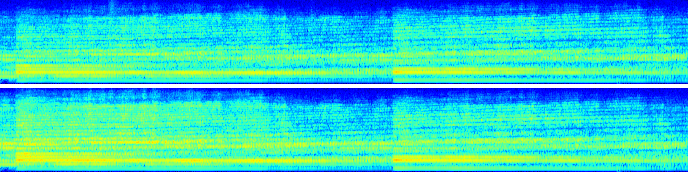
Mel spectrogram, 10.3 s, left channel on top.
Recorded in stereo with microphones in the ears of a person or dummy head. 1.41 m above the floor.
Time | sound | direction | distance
0.0 | an aircraft | 40° right (ahead or behind) | ?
